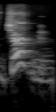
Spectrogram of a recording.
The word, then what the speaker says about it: Juetten: Oh, Juetten rhymes with button.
